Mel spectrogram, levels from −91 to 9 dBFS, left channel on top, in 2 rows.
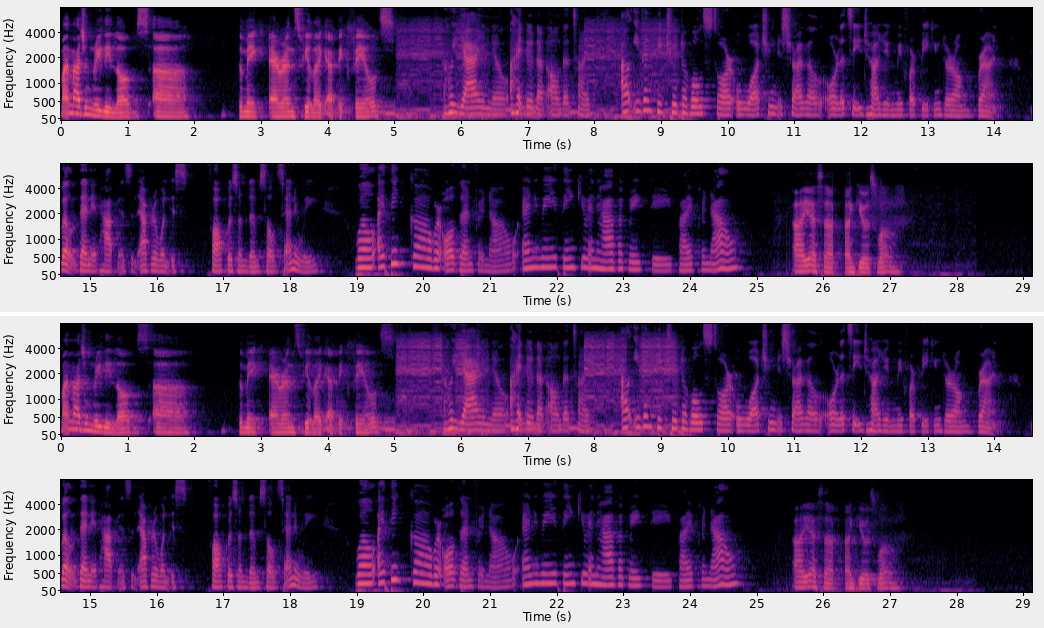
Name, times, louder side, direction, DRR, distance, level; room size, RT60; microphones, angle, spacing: voice 1, 0.0-1.9 2.7-5.0 25.5-27.2, left 4 dB, 55° left, 0.7 m, -31 dB
Guitar, 3.6-9.4, right 2 dB, 30° right, 0.9 m, -43 dB
voice 2, 5.7-14.1 14.6-16.4 16.8-18.4 19.0-24.7, left 1 dB, 5° left, 0.4 m, -35 dB
17.0 x 9.1 x 5.6 m
head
